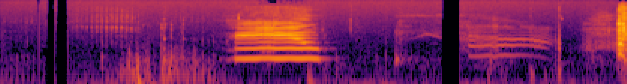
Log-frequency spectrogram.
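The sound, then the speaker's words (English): A cat's big yawn comes out as a loud, squeaky, drawn-out vocal tone, followed by a softer, falling second sound, with faint low purring and rustling around it. “There's a big yawn.”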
